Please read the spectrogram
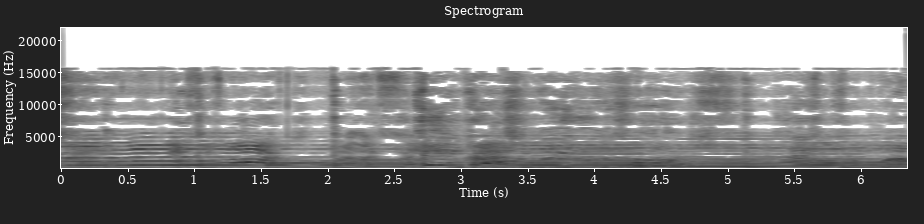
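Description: Live country-folk song: a steel-string acoustic guitar played with singing voices over it.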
